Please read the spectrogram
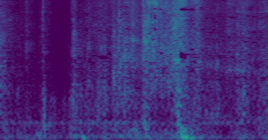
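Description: Vertical window blind slats being pushed aside by hand, rustling with a few light clicks and knocks.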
